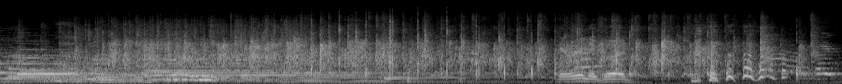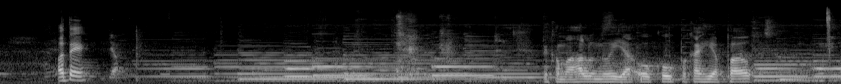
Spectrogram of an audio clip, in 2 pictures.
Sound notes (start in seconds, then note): 0.0 group applause; 8.9 speaking Hawaiian language; 11.4 guitar music; 14.0 speaking in Hawaiian; 16.5 guitar music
